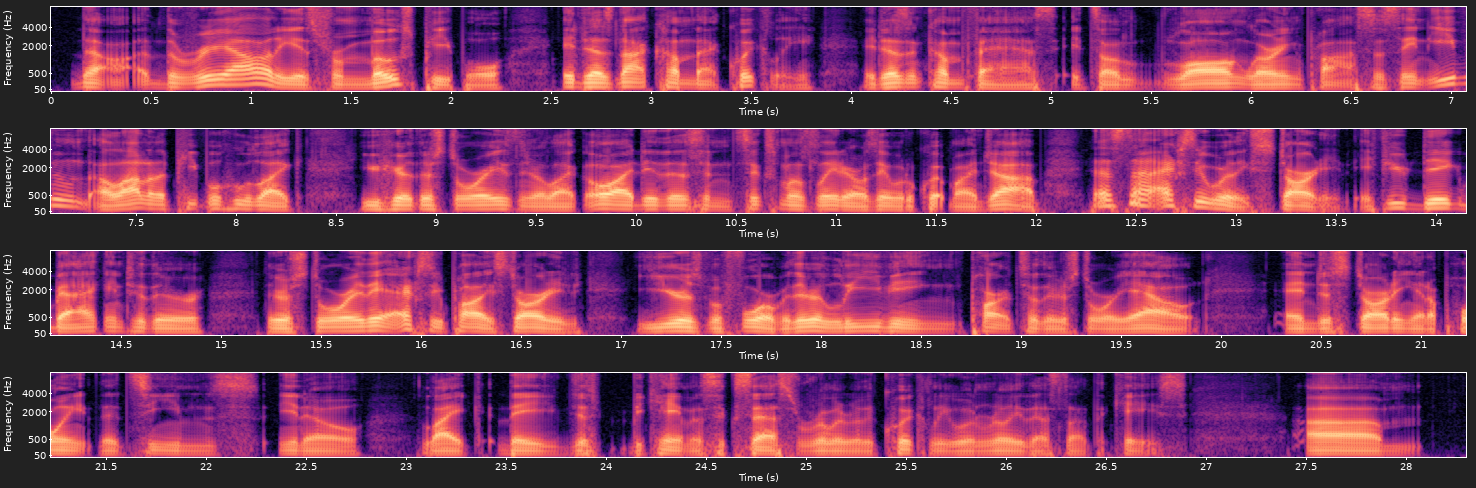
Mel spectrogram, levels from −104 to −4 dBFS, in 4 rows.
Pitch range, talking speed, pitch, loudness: 75-95 Hz, 225 wpm, 80 Hz, -19 LUFS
